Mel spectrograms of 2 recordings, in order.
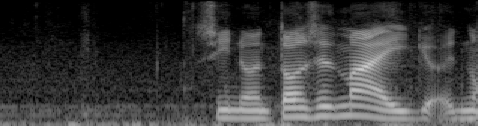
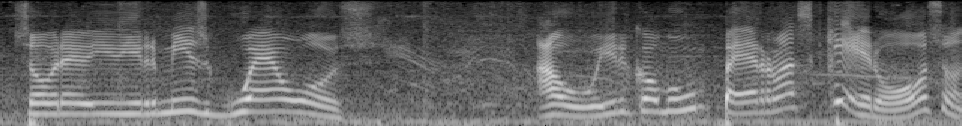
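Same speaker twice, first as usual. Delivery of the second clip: panicked yelling; 7 semitones higher than usual. Real, not acted. Gamer fleeing a monster, screaming in panic. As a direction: yell like you're running for your life.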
